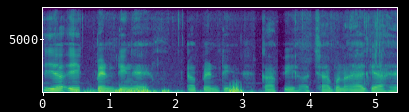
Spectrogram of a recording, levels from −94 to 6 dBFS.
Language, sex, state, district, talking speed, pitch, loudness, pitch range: Hindi, male, Chhattisgarh, Kabirdham, 135 wpm, 125 Hz, -24 LUFS, 120-140 Hz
